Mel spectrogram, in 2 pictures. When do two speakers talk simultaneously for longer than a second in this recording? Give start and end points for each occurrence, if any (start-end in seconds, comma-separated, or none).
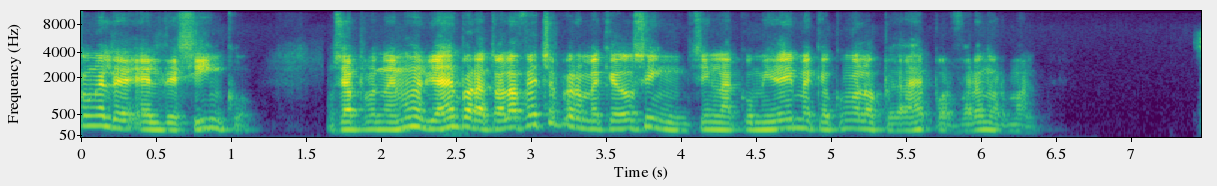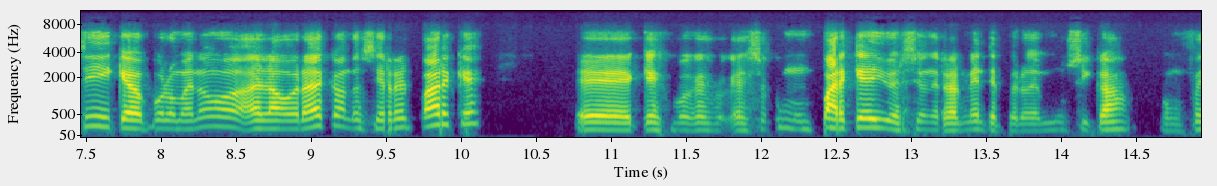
none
